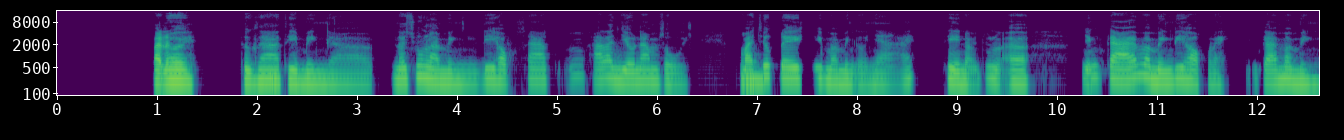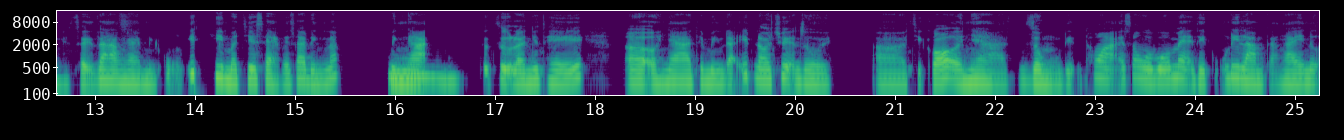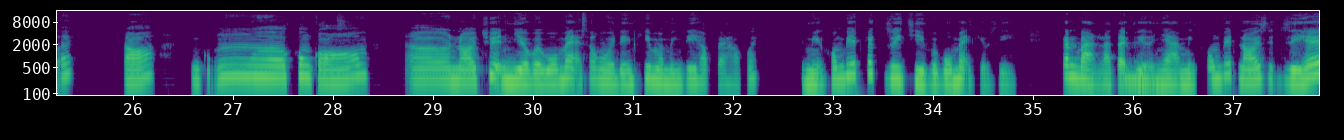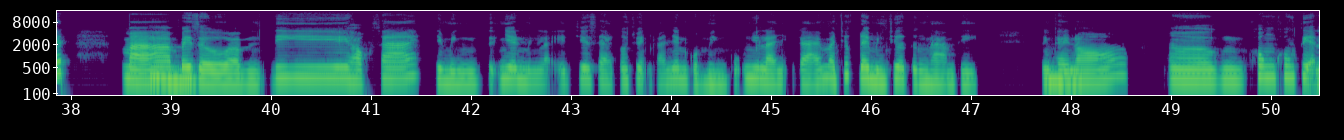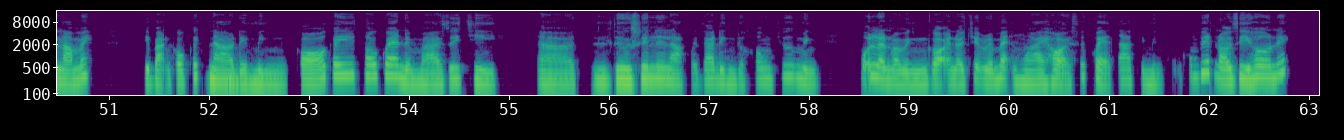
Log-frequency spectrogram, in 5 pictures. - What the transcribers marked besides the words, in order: tapping; other background noise; unintelligible speech
- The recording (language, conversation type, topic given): Vietnamese, advice, Làm thế nào để duy trì sự gắn kết với gia đình khi sống xa nhà?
